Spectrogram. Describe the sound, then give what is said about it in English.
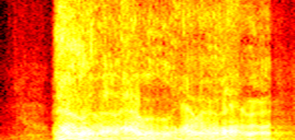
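A person's voice imitates a dogfight between a St. Bernard and another dog with one loud, harsh, snarling growl that rises and wavers for about two seconds, with no other sound around it. “wandered into our yard one day, and I heard this horrible dogfight going on.”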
